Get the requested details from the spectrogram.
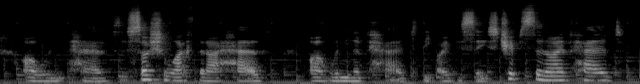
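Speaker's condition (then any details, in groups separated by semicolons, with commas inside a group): No condition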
